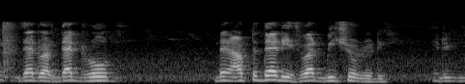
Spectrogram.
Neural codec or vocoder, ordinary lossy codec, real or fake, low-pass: none; none; real; none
